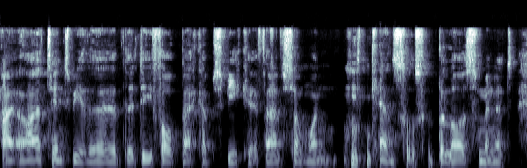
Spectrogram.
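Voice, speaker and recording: A man with a strong British accent, fairly low in pitch, fairly quick and fairly even in intonation, over noticeable background noise. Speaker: tech meetup organiser. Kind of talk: podcast interview. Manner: halting with repetitions.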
